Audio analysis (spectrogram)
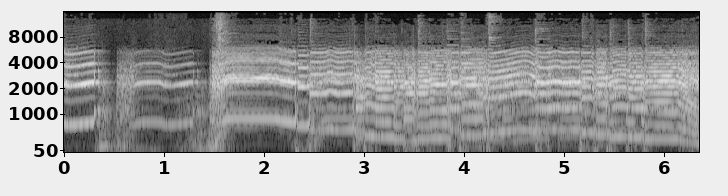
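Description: An electric guitar plays a melodic line through a tube echo delay effect, each note trailing into soft repeats that blur together into a dense, continuous wash at steady loudness, with no voices.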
